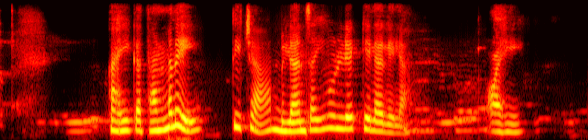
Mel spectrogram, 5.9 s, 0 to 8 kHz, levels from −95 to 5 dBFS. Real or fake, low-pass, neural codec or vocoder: fake; 7.2 kHz; codec, 16 kHz, 1 kbps, X-Codec, HuBERT features, trained on balanced general audio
